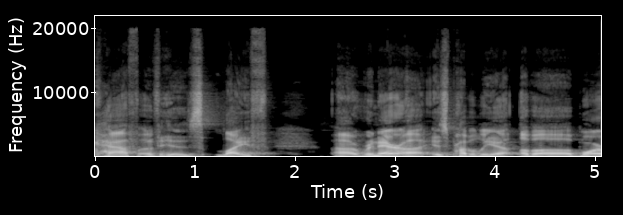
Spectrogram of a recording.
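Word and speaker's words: Rhaenyra: yeah he could at least keep everything together renera which I'm finally pronouncing correctly thank you is probably the most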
